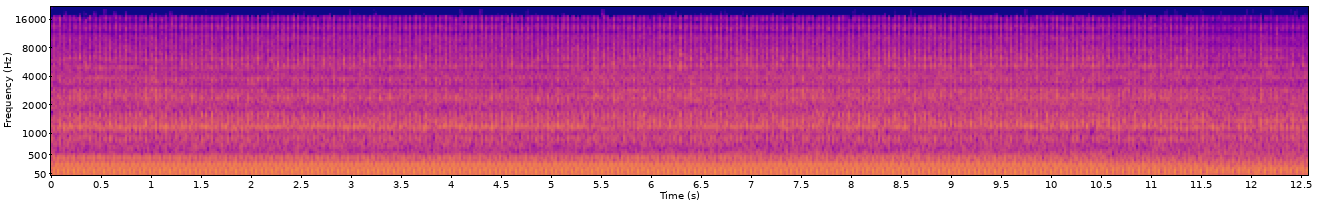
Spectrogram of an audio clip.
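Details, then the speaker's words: Abandoned Powermate generator on its carburetor, started first pull: steady, even thrum at constant speed with no knocks or misfires, slight pitch change near the end; smoke cleared immediately, about 62 Hz, voltage too high; normal running. "okay not too bad it started first pull and the carburetor is doing a good job running this engine so i'm not concerned about that"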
